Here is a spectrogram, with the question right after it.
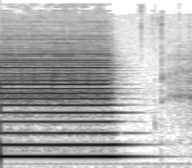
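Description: A single sustained violin C sharp played on the G string, steady and clear for most of a second, then fading away.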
